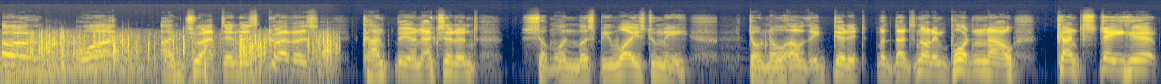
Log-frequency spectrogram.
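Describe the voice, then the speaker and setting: Guy voicing a big wary brute hiding out, slow short sentences, noisy sound. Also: medium pitch, lightly acted. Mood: alarmed. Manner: terse, clipped sentences. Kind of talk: animated superhero comic voice acting. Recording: dull, noisy sound with clicks.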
